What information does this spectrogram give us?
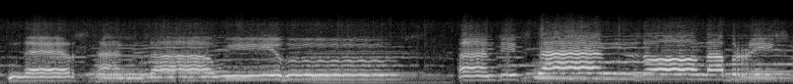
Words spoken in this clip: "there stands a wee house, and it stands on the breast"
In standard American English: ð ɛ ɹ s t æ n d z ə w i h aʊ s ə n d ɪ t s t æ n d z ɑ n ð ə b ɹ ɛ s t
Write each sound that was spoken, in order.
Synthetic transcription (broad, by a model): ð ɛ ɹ s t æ n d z ə w i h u ə n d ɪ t s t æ n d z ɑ n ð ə b ɹ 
